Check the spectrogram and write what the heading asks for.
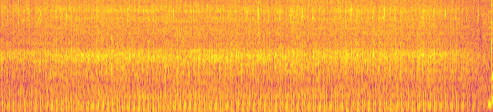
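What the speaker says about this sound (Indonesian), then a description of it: "Traktor merah menggeber ke depan, menggerakkan debu di sekitar hutan hijau. Suara mesin menggelegar" The engine of a red tractor on a farm beside a green forest chugs in a steady, close pulsing rhythm with a mechanical clatter, holding constant throughout.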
